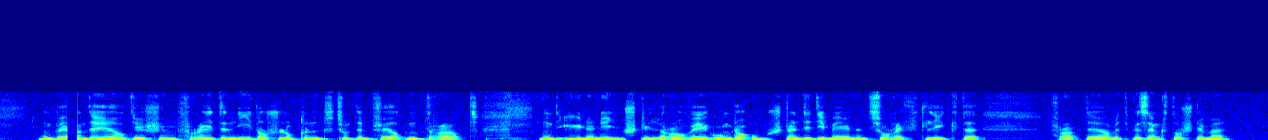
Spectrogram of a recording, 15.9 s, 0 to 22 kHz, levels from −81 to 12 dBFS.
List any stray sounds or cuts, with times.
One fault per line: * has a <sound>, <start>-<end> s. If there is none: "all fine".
* has a dropout, 0.8-1.0 s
